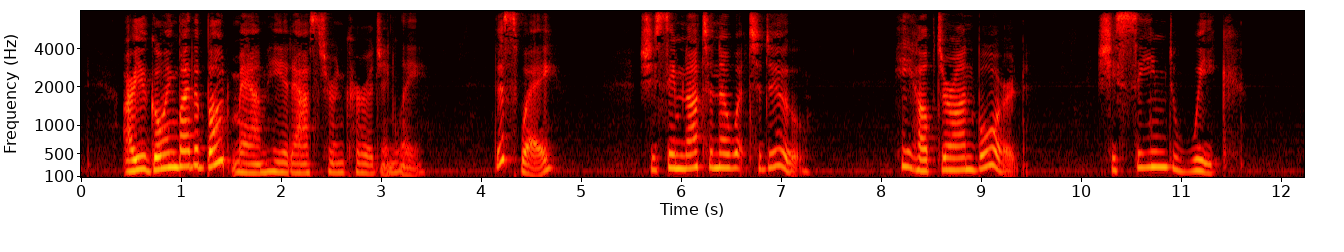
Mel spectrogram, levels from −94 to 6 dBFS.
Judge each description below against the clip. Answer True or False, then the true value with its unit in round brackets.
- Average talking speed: True (145 wpm)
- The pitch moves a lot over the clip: True (6.5 semitones)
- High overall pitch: True (215 Hz)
